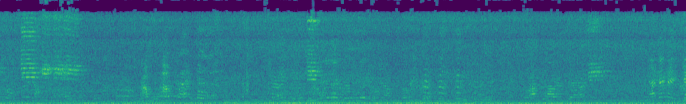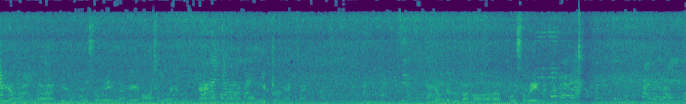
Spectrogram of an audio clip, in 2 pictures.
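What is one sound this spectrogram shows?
Women talk nearby with animation.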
